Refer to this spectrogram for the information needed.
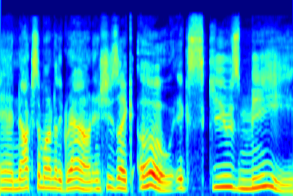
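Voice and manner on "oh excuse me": acted, obnoxious, jerkish, douchey-sounding female voice. Retelling a movie scene where a lady knocks someone down: imitating a douchey-sounding lady. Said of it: "all douchey sounding and stuff".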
